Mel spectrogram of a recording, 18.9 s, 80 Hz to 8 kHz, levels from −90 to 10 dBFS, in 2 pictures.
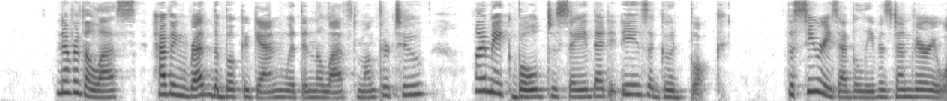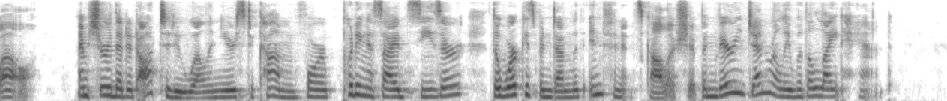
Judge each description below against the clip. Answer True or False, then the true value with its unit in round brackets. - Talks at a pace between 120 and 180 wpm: False (200 wpm)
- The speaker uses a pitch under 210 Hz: False (215 Hz)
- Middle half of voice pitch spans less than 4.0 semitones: False (4.7 semitones)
